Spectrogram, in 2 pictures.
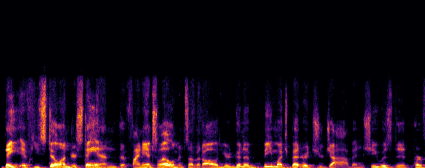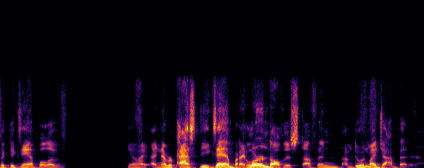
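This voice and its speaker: A man who teaches finance, telling a story in a relaxed, measured way. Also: mid-range voice. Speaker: CMA instructor. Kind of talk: casual storytelling conversation.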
